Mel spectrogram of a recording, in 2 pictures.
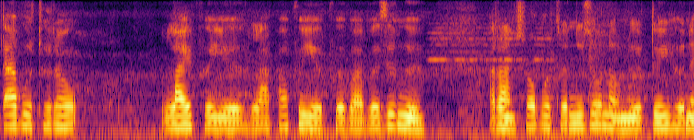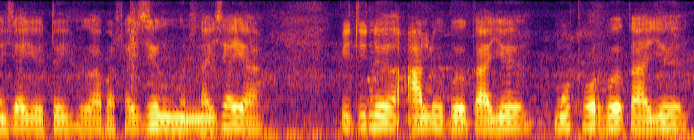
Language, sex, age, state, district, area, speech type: Bodo, female, 30-45, Assam, Baksa, rural, spontaneous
